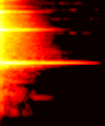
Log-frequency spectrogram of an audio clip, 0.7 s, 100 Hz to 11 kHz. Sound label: C5, xylophone; Xsample VOL-4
